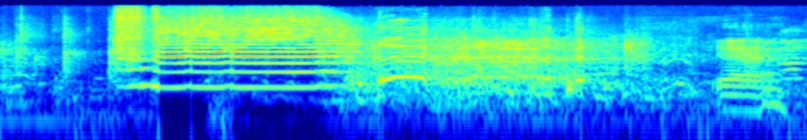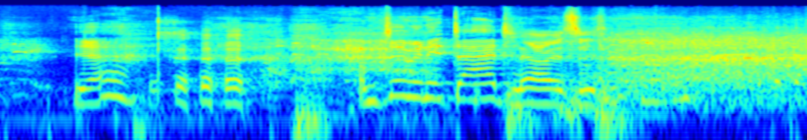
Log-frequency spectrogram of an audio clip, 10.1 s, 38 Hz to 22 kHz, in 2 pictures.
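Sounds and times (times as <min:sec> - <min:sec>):
air horn blast marking the winner of a trivia game: 0:00.7 - 0:02.5
laughter: 0:02.1 - 0:05.0, 0:05.6 - 0:10.0
speech: 0:04.9 - 0:09.1.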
